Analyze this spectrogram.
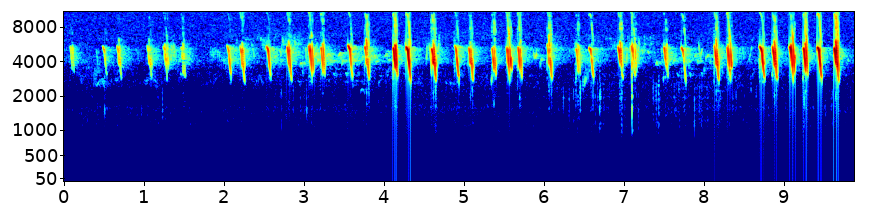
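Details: Violet-green swallow giving repeated high, sharp chip notes. They begin sparse, then become a fast, even series, sometimes paired, with no other sounds.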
